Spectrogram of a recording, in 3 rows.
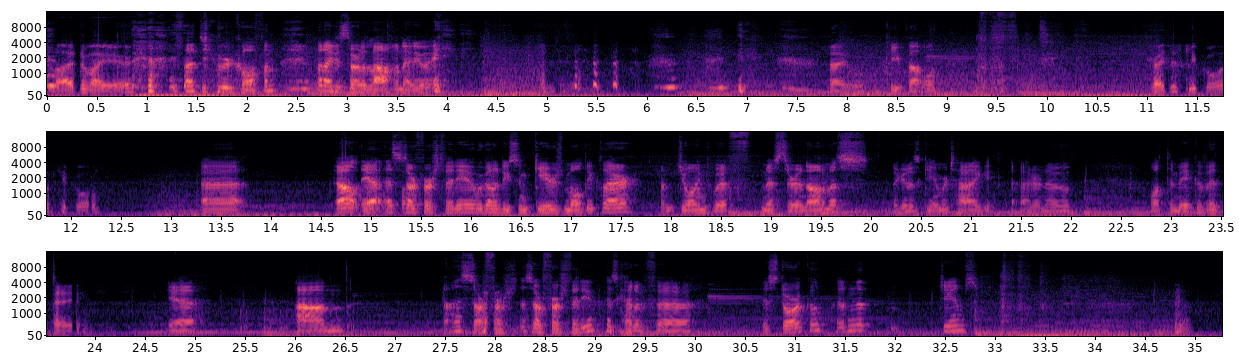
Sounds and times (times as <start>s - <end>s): Speech: 14.6s - 22.0s, 27.5s - 30.0s.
